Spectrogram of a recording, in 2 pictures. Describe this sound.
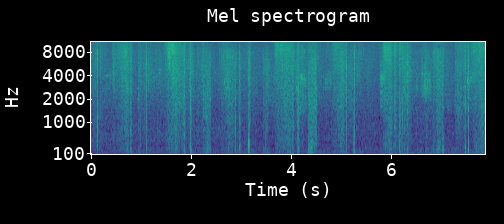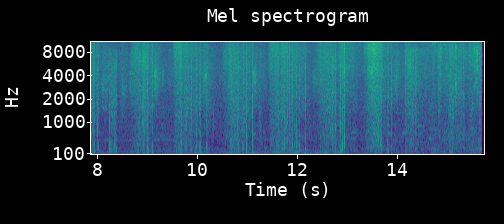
chuze ve velmi vysokem snehu
walking in very high snow
winter, high-snow, walk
